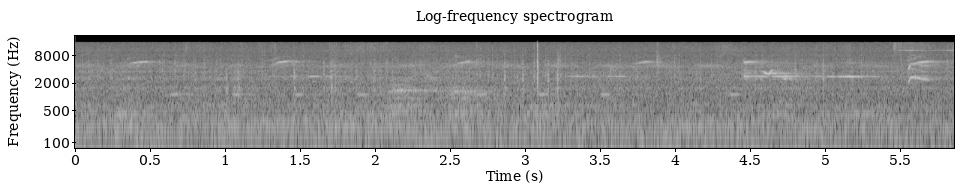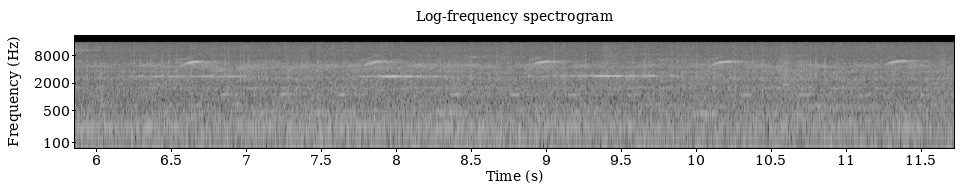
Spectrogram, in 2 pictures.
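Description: A bird repeating a short, high chirp about once every two-thirds of a second, with a thin steady whistle that comes and goes and a couple of louder calls near the middle, over steady background noise.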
